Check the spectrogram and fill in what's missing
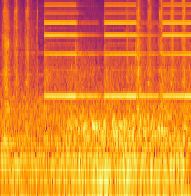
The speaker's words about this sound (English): Incessant beeping. Carrying on for one too many cycles. And was on Bob's side of the control panel.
